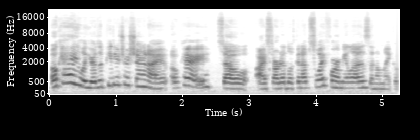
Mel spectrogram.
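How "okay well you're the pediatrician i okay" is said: high, loud mock exasperation at the doctor; exasperated okay. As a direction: throw up your hands, retelling giving in. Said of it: "So I'm like".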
